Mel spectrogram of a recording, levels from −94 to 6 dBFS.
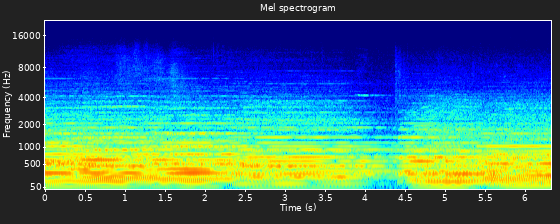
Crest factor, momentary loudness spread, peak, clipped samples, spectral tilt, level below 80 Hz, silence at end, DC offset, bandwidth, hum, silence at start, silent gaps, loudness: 14 dB; 9 LU; -6 dBFS; under 0.1%; -9 dB/octave; -44 dBFS; 0 s; under 0.1%; 7.2 kHz; none; 0 s; none; -20 LUFS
